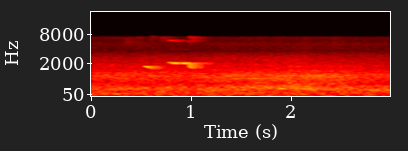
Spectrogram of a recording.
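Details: Midday call of a Black-naped oriole in Jurong East, Singapore, 13 October 2021, around 1 pm: a brief, rich, liquid whistled phrase of two or three fluty notes, then a soft steady background.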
